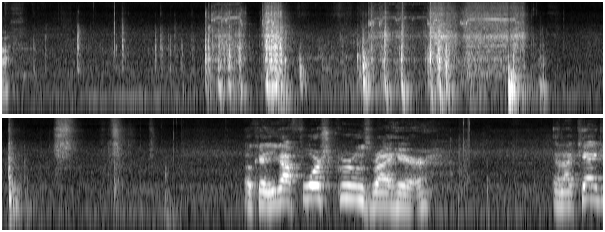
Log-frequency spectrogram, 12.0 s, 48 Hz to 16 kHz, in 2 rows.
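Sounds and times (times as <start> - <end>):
screwdriver scrapes and clicks: 2.0 - 2.9.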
